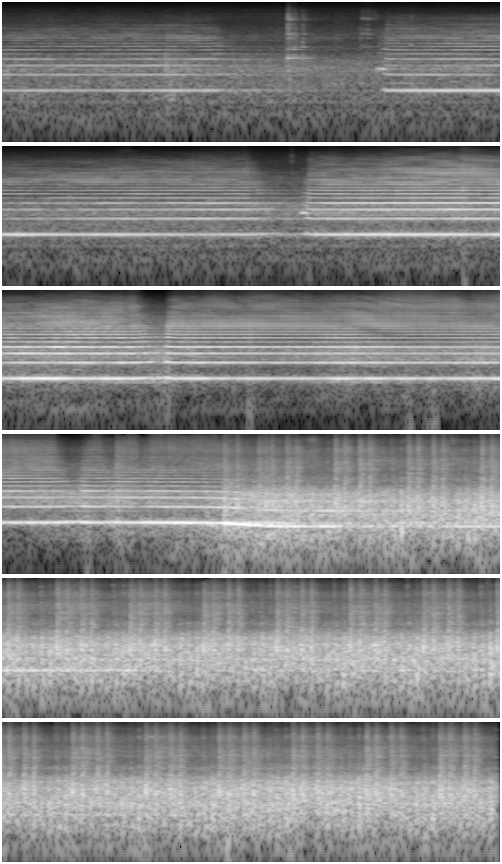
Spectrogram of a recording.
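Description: Indian Railways electric locomotive's horn sounding in long blasts as an express train approaches, dropping in pitch about seventeen seconds in as the locomotive passes. Then the passenger coaches roll by with a loud, rhythmic clickety-clack of wheels over the rail joints.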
